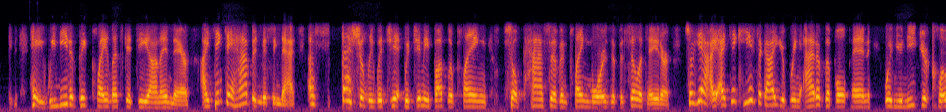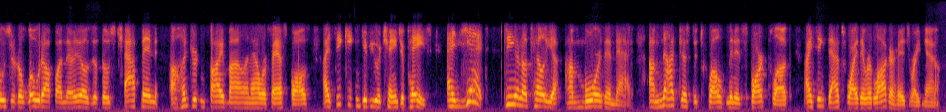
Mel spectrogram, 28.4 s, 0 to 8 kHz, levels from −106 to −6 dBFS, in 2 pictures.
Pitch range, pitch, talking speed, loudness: 140-190 Hz, 155 Hz, 215 wpm, -29 LUFS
